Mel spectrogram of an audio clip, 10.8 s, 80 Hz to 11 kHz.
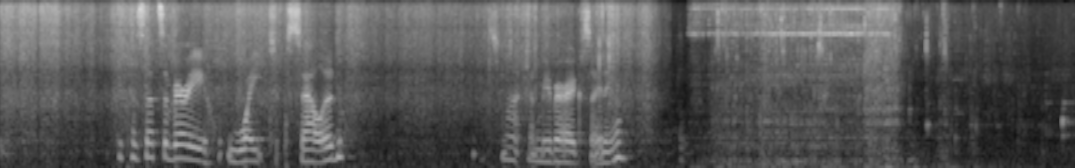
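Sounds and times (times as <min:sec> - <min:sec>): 
speech: 0:01.2 - 0:03.6, 0:05.0 - 0:06.4
tap water rushing from a faucet: 0:06.8 - 0:10.7.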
